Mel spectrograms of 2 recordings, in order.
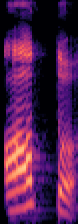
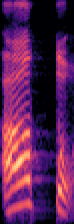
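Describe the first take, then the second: First: The final t is strengthened with a half bounce. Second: The same.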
